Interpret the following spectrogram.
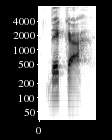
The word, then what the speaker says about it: Descartes: por causa de Renê dec perceba que é o nome que tá escrito aqui Descartes na pronúncia é diferente tá bom então vamos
